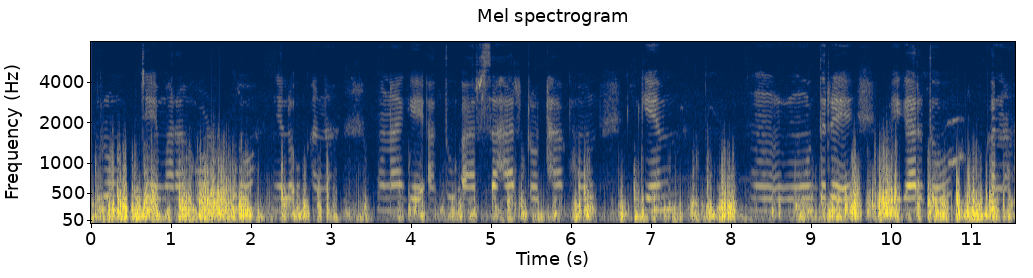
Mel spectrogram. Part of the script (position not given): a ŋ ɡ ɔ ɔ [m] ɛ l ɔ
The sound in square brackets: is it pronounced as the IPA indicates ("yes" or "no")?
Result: no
